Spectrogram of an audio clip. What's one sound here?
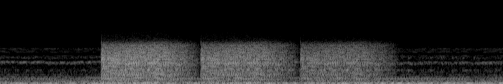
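A heavy gun fires in three long, roaring bursts.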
